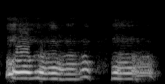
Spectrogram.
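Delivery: high loud screaming; mock scream. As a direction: scream like the scared kid. Terrified rider screaming.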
